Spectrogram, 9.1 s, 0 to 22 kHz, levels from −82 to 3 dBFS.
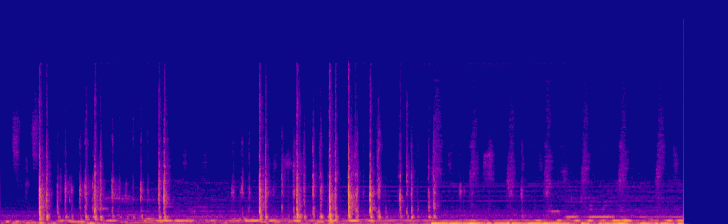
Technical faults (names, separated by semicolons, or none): cut-off end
